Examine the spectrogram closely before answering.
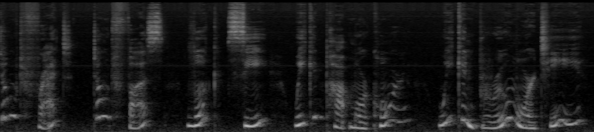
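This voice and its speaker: In a put-on character voice, a female-sounding speaker squeaks along at a very slow pace and a high pitch. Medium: read story.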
